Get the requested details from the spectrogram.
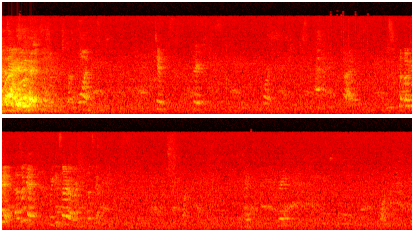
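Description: Men and women murmur and chat quietly nearby.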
